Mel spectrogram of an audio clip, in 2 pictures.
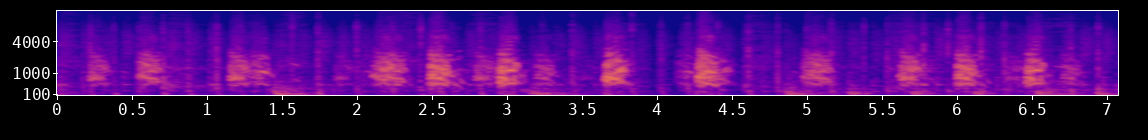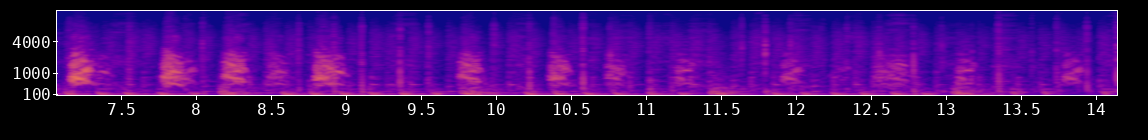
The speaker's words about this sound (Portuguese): Pedro Bala deixa para trás suas roupas, evitando ser perseguido pelos cachorros que guardavam o reformatório.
